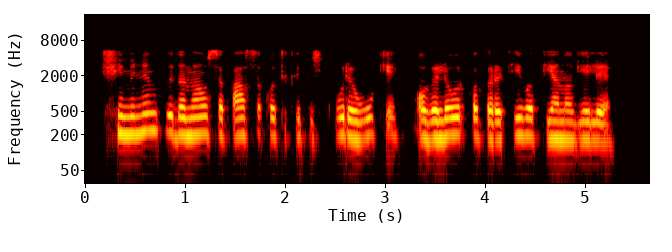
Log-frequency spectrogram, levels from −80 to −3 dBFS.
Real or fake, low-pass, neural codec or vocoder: fake; 5.4 kHz; codec, 16 kHz, 4 kbps, FunCodec, trained on Chinese and English, 50 frames a second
